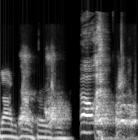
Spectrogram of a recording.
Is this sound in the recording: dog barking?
yes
